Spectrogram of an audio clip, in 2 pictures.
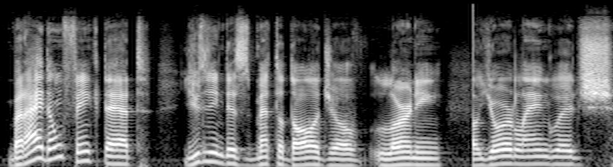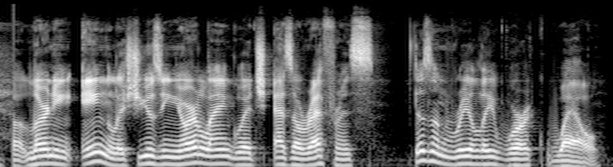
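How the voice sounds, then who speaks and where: Man with Brazilian accent, English teacher, very slow careful delivery, smooth clear voice. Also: mid-range voice, a little mellow. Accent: Brazilian Portuguese. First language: Portuguese. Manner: slow, careful, deliberate phrasing with pauses. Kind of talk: slow English lesson talk.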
